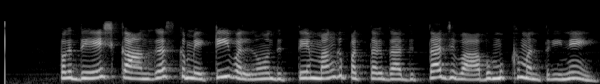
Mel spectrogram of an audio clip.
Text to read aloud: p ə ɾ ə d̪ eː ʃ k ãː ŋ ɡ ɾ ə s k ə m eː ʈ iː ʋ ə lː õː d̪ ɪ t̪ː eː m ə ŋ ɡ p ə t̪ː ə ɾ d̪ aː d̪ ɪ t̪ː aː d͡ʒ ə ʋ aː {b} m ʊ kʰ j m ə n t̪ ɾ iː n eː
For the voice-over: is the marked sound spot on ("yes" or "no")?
yes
